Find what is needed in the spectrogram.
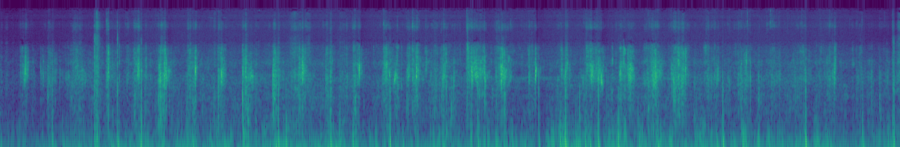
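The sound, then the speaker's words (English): Steady footsteps squelch through mud by the Muscatatuck River, each step a soft wet slap in an even walking rhythm, with a low rumble of wind and flowing water behind. “You've been listening to Footsteps in the Mud by the Muscatatuck River.”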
